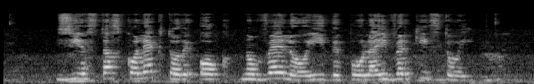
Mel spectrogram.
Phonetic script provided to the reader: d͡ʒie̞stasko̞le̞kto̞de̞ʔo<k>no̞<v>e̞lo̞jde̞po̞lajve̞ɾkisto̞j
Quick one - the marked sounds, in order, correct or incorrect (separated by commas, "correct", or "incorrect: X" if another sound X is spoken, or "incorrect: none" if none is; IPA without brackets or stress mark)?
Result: correct, correct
